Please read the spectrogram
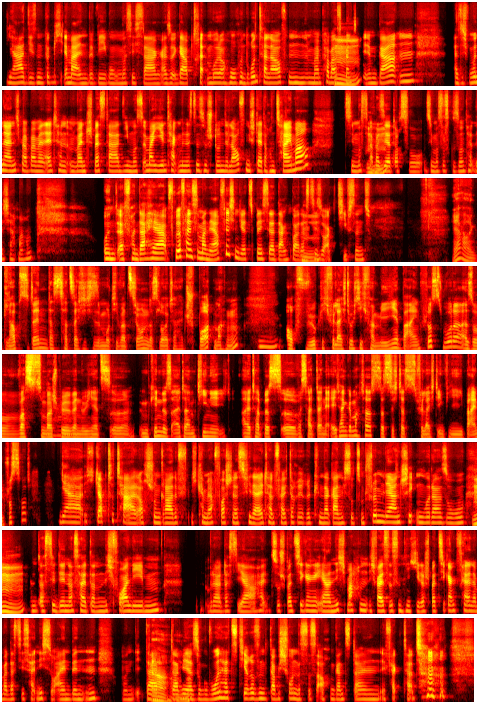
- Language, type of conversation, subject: German, podcast, Wie integrierst du Bewegung in einen sitzenden Alltag?
- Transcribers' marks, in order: other background noise; laugh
